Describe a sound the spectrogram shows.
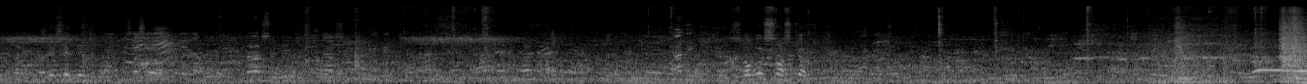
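A group of men and women murmur and chatter in the background outdoors.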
